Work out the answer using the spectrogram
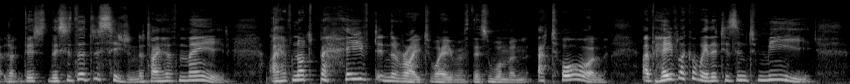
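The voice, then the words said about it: Put-on Welsh accent. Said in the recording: “Don't laugh at my Welsh accent; it's spot on.”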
